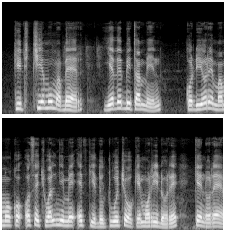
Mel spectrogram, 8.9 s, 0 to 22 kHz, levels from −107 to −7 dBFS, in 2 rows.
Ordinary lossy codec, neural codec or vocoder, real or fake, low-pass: none; none; real; 10.8 kHz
